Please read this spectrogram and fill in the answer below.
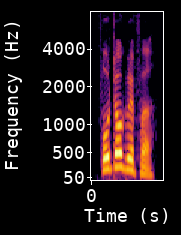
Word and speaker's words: photographer: Photographer stress moves to second syllable.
